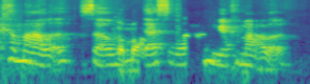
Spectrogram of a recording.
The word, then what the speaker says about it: Kamala: um pronouncing her name is it kamala or kamela she said kamala so that's what your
